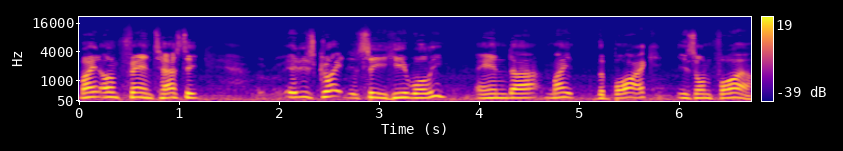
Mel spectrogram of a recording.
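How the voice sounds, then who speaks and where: A man's high voice in an Australian accent, ordinary pitch variation, a fairly slow pace and long, frequent pauses. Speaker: drag racing track announcer. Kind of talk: trackside interview.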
